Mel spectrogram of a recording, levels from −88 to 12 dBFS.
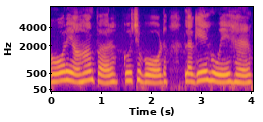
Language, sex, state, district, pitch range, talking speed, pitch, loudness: Hindi, female, Punjab, Pathankot, 225-265 Hz, 120 wpm, 240 Hz, -11 LUFS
